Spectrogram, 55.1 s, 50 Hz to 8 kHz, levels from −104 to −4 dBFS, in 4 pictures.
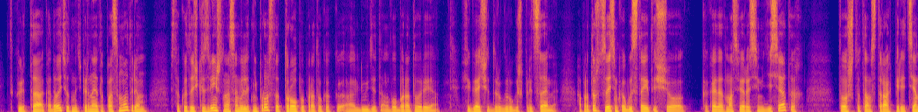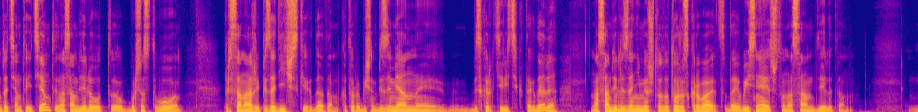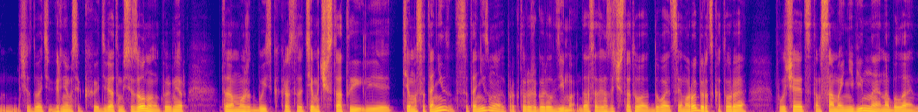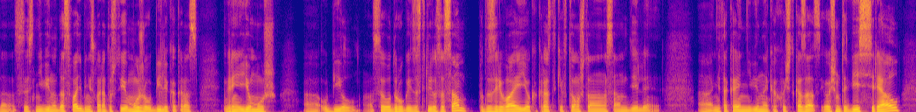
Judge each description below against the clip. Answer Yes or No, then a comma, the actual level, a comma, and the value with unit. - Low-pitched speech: Yes, low, 110 Hz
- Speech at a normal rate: No, fast, 185 wpm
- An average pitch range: No, narrow, 2.0 semitones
